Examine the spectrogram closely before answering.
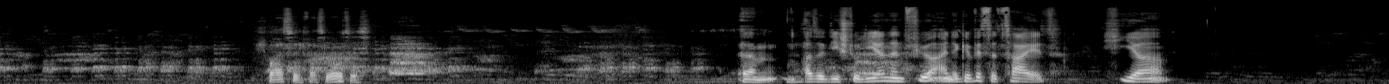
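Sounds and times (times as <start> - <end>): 
chickens clucking and squawking on a farmyard: 0.0 - 11.9
speech: 2.6 - 3.8, 7.4 - 11.8.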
